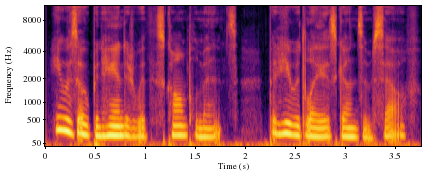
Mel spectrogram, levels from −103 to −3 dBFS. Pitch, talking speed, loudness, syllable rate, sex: 180 Hz, 225 wpm, -17 LUFS, 5.7 syllables/s, female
